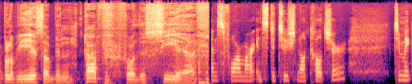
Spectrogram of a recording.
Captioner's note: speaking French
